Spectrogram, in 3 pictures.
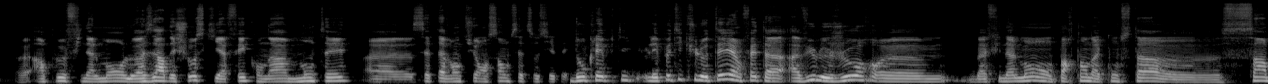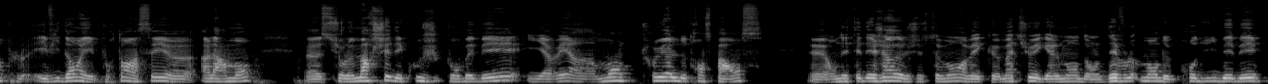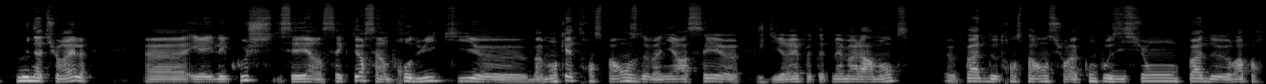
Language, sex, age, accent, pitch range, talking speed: French, male, 20-39, French, 125-155 Hz, 180 wpm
